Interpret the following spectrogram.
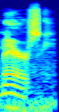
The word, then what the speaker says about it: Maersk: like we'd pronounce it like like masks we pronounce it masks you know ma ers K maersk and ma I'm like isn't it pronounced mayor so they're like nope masks I'm like okay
